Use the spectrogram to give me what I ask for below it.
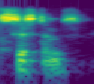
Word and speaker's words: CSDMS: of a mouthful but if you say it with a soft c and a hard d it sounds like systems or systems so here people call it systems and it's an organization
